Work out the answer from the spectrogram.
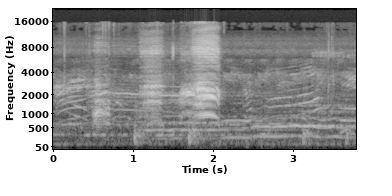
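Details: Crows fighting over food: harsh, broad caws with arched harmonic bands, several overlapping in quick bursts, amid steady background hum and a few other bird calls.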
